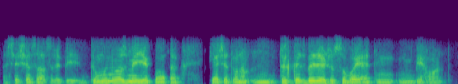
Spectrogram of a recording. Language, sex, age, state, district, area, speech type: Kashmiri, male, 30-45, Jammu and Kashmir, Bandipora, rural, conversation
